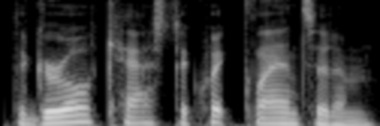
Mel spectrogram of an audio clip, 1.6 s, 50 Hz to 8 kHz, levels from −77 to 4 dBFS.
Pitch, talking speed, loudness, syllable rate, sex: 125 Hz, 300 wpm, -18 LUFS, 6.3 syllables/s, male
